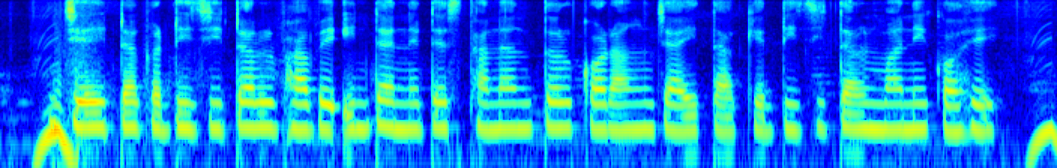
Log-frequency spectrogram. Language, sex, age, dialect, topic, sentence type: Bengali, female, 18-24, Rajbangshi, banking, statement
